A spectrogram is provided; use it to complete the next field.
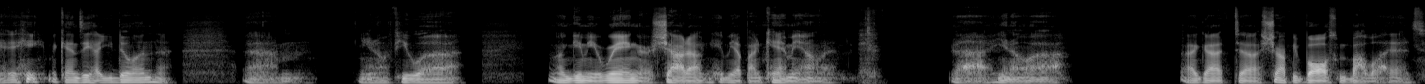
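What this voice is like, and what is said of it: Low put-on sexy voice. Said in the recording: “that hurt my voice talking that low ... my sexy voice”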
